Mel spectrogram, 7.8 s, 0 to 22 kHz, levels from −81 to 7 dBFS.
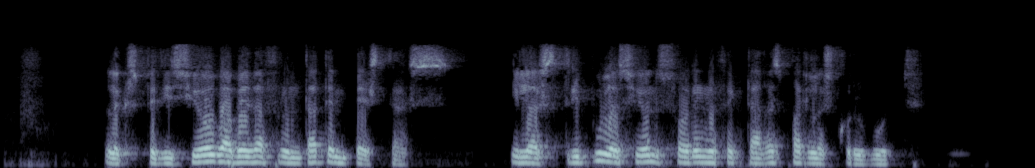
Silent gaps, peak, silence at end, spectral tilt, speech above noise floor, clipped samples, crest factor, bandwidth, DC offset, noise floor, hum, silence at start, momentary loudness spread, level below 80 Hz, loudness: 3.58-3.63 s; -4 dBFS; 1.05 s; -6.5 dB/octave; 44 dB; under 0.1%; 16 dB; 7.8 kHz; under 0.1%; -64 dBFS; none; 0.8 s; 9 LU; -52 dBFS; -21 LUFS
